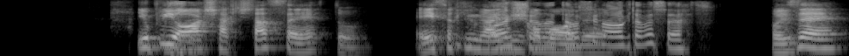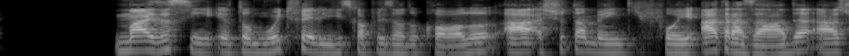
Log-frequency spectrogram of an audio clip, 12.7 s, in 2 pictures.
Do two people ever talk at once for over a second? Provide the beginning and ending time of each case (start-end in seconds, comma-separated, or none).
3.4-4.7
